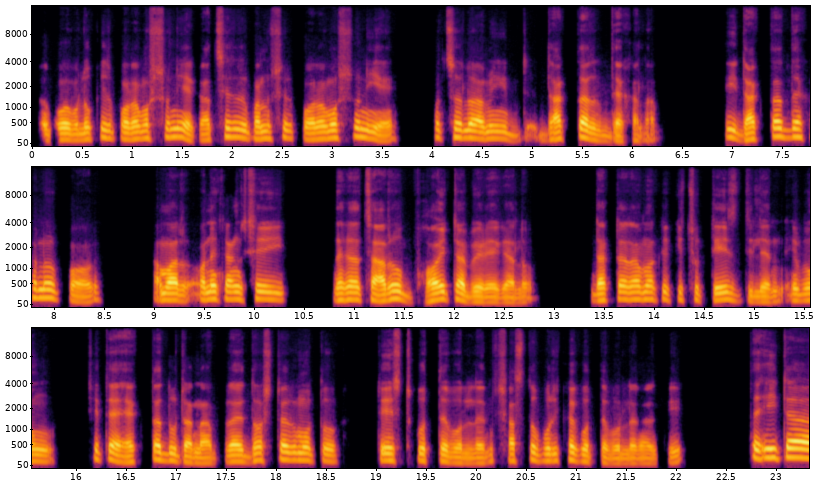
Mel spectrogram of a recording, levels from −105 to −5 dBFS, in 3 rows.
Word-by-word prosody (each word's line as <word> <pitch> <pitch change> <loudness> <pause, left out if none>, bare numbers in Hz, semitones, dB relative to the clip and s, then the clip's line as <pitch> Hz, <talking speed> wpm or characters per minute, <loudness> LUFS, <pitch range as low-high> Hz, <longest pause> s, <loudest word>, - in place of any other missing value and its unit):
অ - - -2 0.4
লোকের 135 +5 -2
পরামর্শ 135 +3 +1 0.2
নিয়ে, 170 - +3
কাছের 115 +10 -2 0.2
মানুষের 140 +3 -1
পরামর্শ 135 +5 +2 0.2
নিয়ে 125 -9 0 0.5
হচ্ছে 160 +1 -8
হলো 155 0 +4
আমি 140 +2 -1
ডা 100 -2 -14 0.2
ডাক্তার 140 +5 +4 0.3
দেখালাম। - - -5 0.7
এই 160 - +1
ডাক্তার 130 +8 +3
দেখানোর 175 0 +2
পর, 95 -1 0 0.7
আমার 130 -1 +7 0.2
অনেকাংশেই 145 0 +1 0.6
দেখা 130 +2 +3
যাচ্ছে; 135 - 0
আরও 140 +7 +5 0.3
ভয়টা 140 +3 +4
বেড়ে 95 -2 +1
গেল। 90 -1 -2 0.8
ডাক্তার 130 +3 +2
আমাকে 145 -1 -1
কিছু 135 -3 -8 0.2
টেস্ট 135 -1 0
দিলেন 100 -1 -3 0.2
এবং 125 +1 0 0.5
সেটা - - 0 0.2
১ 115 - -10
টা, - - +4
দুটো 135 -5 +1
না, 95 - +2 0.2
প্রায় 120 +1 +3
১০ 145 +1 0
টার 155 -2 +4
মতো 135 -1 -3 0.5
টেস্ট 140 -1 +1
করতে 135 -1 -1
বললেন, 95 -1 -3 0.2
স্বাস্থ্য 135 +3 -3
পরীক্ষা 135 +3 0
করতে 120 - -3
বললেন 90 0 -3
আরকি। 90 -1 -8 0.7
তা - - +3
এইটা 195 +1 +5
135 Hz, 130 wpm, -22 LUFS, 120-150 Hz, 0.8 s, আমার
